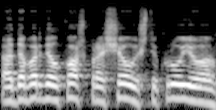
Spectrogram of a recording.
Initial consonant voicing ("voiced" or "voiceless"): voiced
